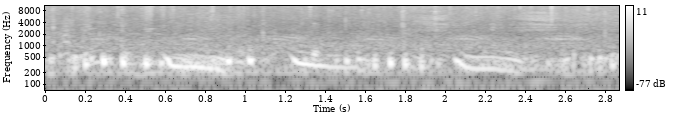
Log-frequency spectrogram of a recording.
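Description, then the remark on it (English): Soft, low dove coos repeat in rolling phrases, each with a throaty swooping note, steady with no voices present. “When we think of a bird to represent peace, many of us think of doves.”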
